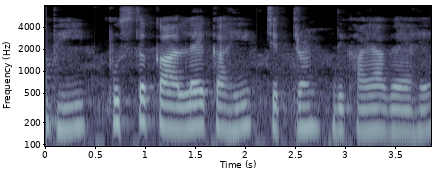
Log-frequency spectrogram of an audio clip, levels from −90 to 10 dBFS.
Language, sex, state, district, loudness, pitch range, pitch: Hindi, female, Bihar, Begusarai, -27 LUFS, 155-180 Hz, 165 Hz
